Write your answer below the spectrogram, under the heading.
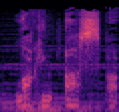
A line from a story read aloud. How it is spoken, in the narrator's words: I whispered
